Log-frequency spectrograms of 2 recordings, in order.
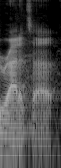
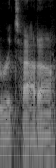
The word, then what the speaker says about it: Rattata: So, level three Ratat or Rattata. I don't know why I call him Ratat. Anybody else do that? I always mispronounce the name as a kid and then I hear Rattata.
